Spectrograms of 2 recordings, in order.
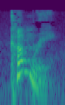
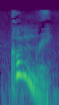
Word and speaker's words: Cymru: to the fact that most words aren't pronounced as they look, and this one is no different. There is an online pronunciation dictionary where you can hear it pronounced by a native, but basically it's Cymru. Spoken with a British accent.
